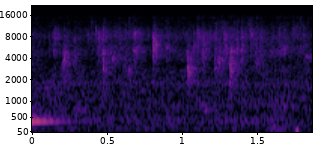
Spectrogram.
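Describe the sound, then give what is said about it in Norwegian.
Steady rush of running water with a broad hiss from a tiny shower, continuous and fairly quiet, with faint splashes and no talking. “denne bitte lille dusjen her i NRK”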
